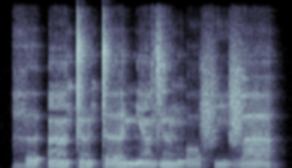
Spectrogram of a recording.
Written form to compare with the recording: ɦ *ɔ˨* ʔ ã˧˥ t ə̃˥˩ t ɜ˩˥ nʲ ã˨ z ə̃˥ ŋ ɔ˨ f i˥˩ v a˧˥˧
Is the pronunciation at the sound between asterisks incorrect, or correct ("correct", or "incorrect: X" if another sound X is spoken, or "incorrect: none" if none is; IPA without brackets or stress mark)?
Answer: incorrect: ə˨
